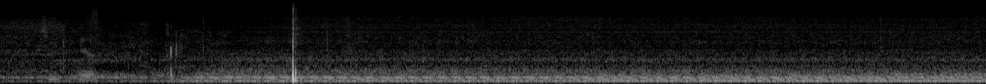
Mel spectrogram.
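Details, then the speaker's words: 1999 Chevrolet Silverado K1500 with a 5.3 L V8, phone recording by the tailpipe: a steady, even idle rumble with no ticking, puffing or hissing; a clean, leak-free exhaust. "Heavy duty alternator on it. Exhaust. Burns clean. No leaks."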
